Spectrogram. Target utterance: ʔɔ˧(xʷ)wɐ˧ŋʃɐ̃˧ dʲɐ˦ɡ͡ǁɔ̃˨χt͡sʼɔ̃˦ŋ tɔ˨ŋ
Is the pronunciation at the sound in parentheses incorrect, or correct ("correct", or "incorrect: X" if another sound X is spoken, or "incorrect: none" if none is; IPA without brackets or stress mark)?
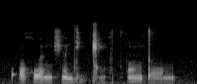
incorrect: χ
